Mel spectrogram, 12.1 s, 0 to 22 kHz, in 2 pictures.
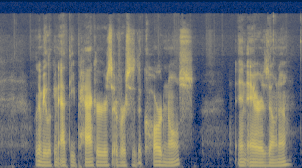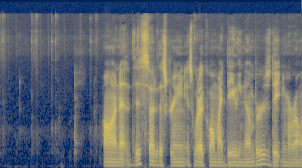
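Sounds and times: computer keys clicking: 5.4 - 8.1.

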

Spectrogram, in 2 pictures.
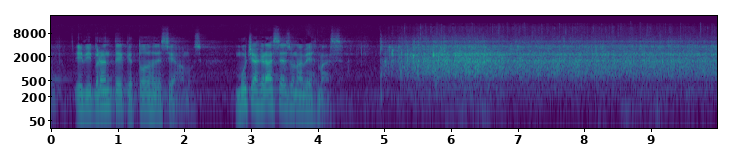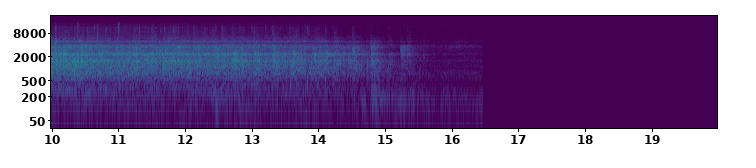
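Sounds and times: audience applauding: 4.9 - 15.5.

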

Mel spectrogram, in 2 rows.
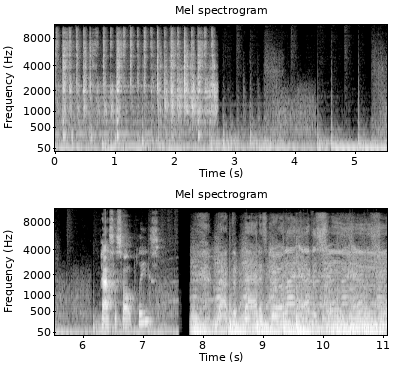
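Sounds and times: rapid ratchet-like clicking: 0.0 - 2.7
music: 0.0 - 11.0.

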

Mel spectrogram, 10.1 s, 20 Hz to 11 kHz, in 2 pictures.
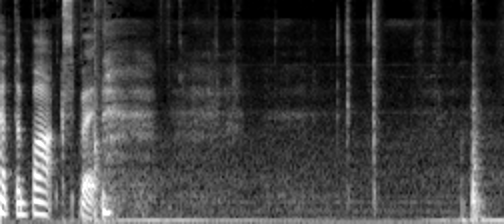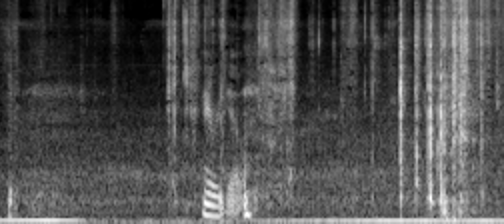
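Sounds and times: cellophane crackling: 6.6 - 10.0.

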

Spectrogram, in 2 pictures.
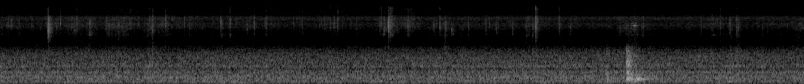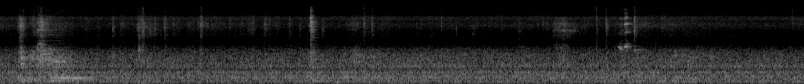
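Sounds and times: fire crackling in wood stove: 0.0 - 16.0
stove door clanking and scraping: 8.2 - 9.0.

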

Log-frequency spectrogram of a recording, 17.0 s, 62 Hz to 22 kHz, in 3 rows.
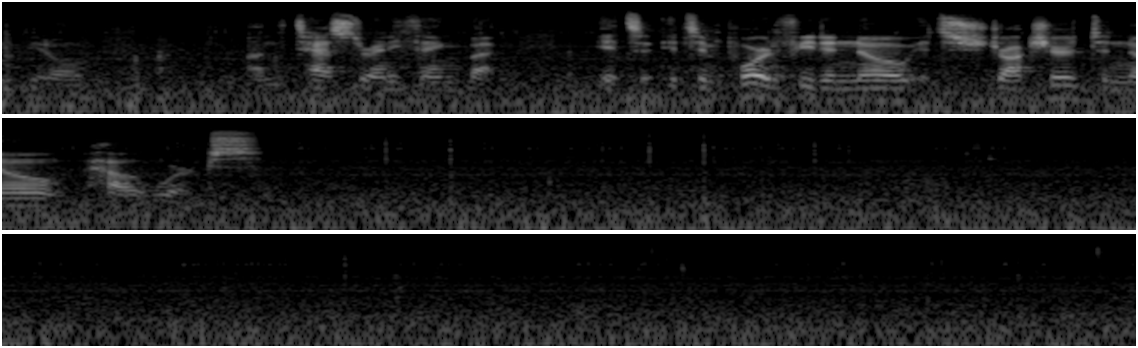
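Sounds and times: faint room hiss: 0.0 - 17.0.

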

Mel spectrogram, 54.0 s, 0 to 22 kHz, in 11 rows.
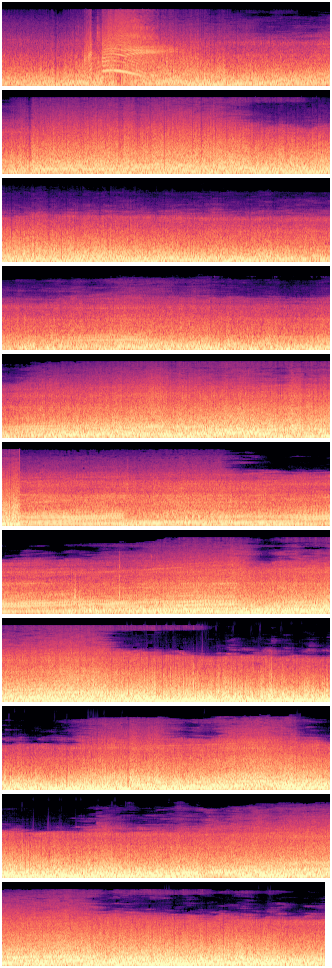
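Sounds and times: wind rushing on microphone: 0.0 - 54.0
motorcycle engine revving through gears: 13.7 - 18.4, 19.2 - 36.2, 40.4 - 51.4.

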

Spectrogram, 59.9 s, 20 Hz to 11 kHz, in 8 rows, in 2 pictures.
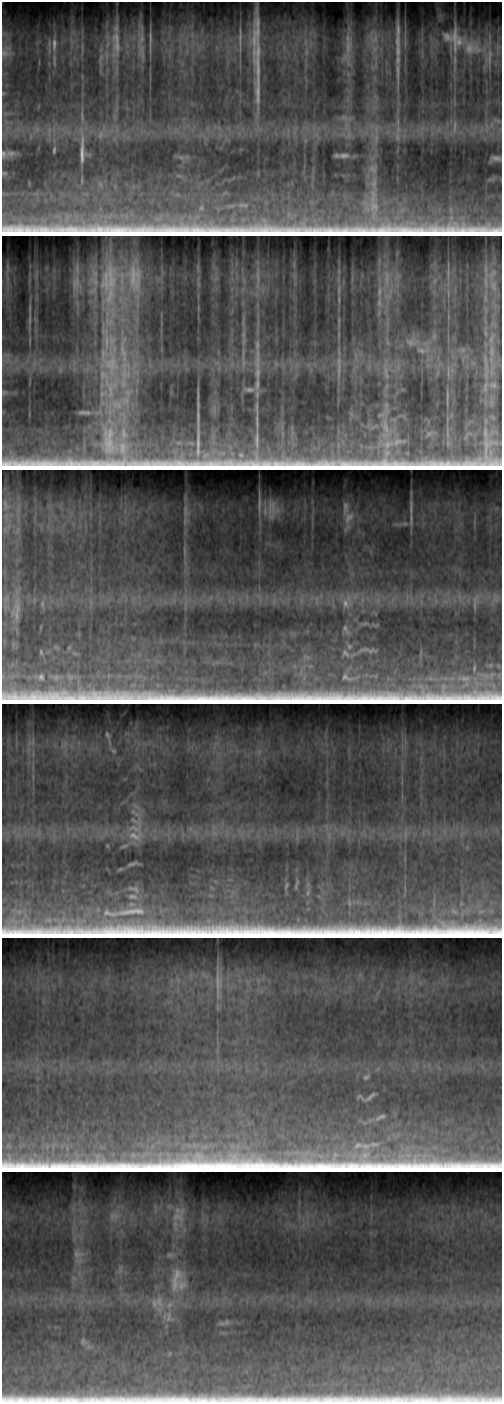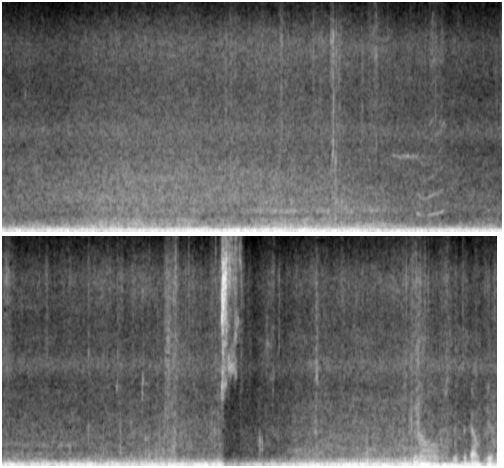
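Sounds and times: distant motor traffic rumble: 0.0 - 59.9.

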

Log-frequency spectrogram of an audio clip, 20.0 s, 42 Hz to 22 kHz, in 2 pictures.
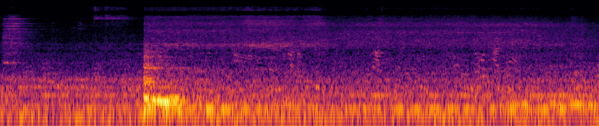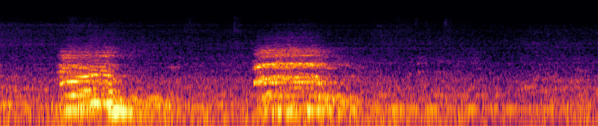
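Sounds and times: steady low hum: 0.6 - 19.9
recorded mammoth roars: 2.4 - 3.2, 10.8 - 13.0, 14.1 - 16.3.

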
